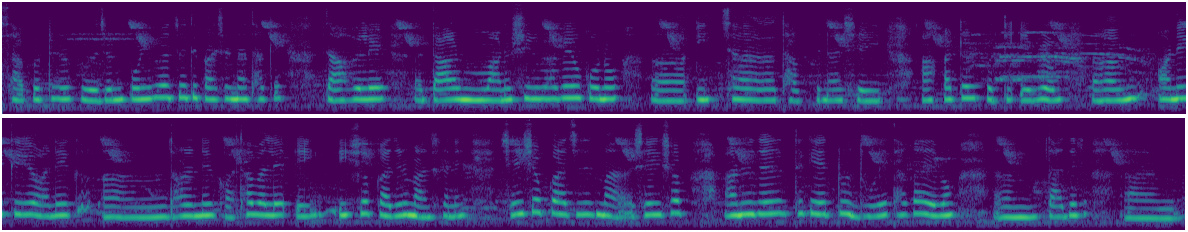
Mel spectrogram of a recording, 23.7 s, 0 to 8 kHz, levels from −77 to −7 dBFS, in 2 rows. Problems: background sounds at intervals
